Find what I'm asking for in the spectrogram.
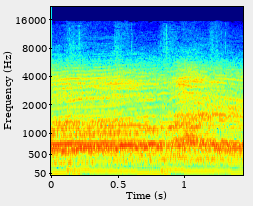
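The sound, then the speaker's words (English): Cincinnati Bengals players in their locker room chant 'hooray' together after beating the Pittsburgh Steelers on Monday Night Football, a loud burst of many male voices shouting in unison. “Zach Taylor in the locker room. Giovanni Bernard leading the boys in the Hooday chant.”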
